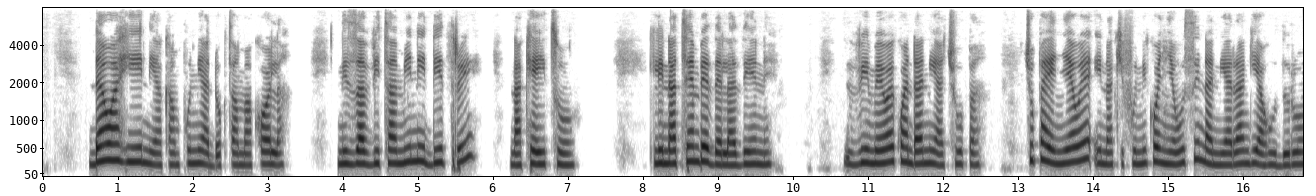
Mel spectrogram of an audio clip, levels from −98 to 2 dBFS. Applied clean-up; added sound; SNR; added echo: none; none; none; none.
